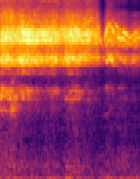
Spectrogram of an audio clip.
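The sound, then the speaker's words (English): A person makes a steady, breathy snake-like hiss, held for nearly two seconds with a brief dip near the end, moderately quiet, with no talking. “I'm a snake.”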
